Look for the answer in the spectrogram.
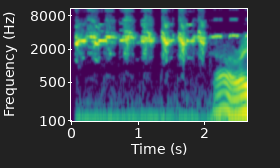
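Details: Domestic turkey poults about 1.5 months old raising a ruckus, peeping in quick, high, chirpy bursts about three a second. A low hum runs underneath, and a wavering voice-like tone comes in at the end.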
